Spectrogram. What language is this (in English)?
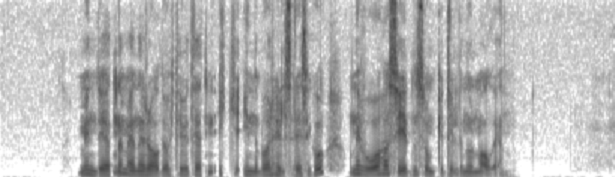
Norwegian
